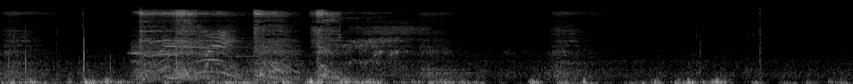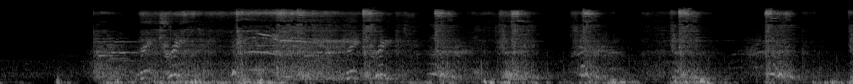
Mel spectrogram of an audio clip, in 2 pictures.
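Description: Game spell effects whoosh and crash in a fight.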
